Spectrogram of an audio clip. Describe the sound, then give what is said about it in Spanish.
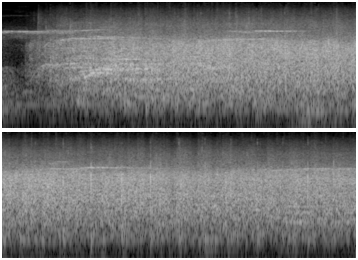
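Dense, steady applause from an audience at a question-and-answer session, starting abruptly and holding at an even, loud level through to the end. “Esos aplausos para las mujeres que están luchando, para Betty Cariño”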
